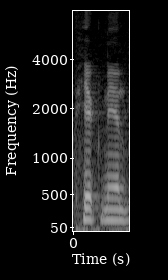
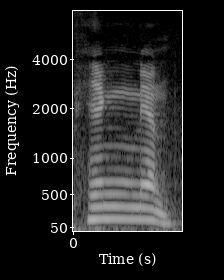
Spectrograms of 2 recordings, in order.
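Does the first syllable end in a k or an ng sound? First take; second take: k; ng. First: Each syllable is read separately, with a k sound. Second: The syllables merge, and the k becomes ng. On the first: The speaker calls it wrong. "फेक नेम पढेर भएन, यो मिस्टेक हुन्छ pronunciation" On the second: The speaker calls it right. "उच्चारण चाहिँ के हुन्छ? फेङन्यान भयो"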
